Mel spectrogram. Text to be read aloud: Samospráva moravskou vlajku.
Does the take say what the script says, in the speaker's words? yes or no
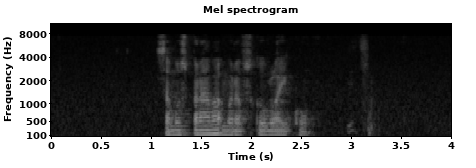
yes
